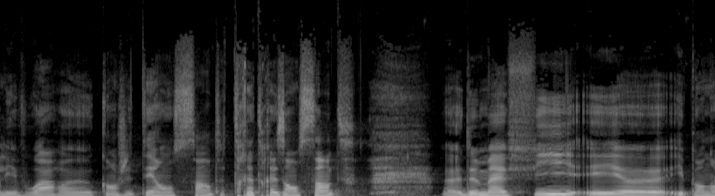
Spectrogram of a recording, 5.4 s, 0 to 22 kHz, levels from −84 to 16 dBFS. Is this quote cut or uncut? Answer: uncut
